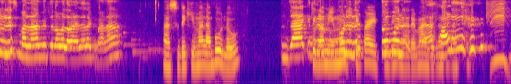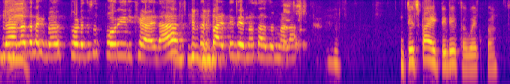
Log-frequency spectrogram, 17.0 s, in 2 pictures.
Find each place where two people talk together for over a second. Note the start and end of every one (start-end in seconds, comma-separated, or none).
5.2-7.8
